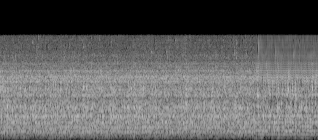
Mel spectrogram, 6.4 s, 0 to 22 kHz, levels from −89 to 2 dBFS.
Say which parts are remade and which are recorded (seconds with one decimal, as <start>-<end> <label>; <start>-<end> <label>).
0.0-5.1 recorded; 5.1-6.4 remade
